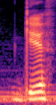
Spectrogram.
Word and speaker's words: GIF: teller machine say atm gif is gif and that's it like the website giphy it's jiffy because you get gifs in a jiffy as in fast it's gift it's giraffe there are so many soft g words the argument is so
